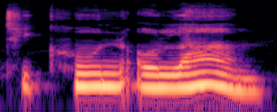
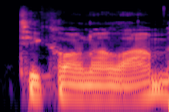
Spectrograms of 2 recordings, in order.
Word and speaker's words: Tikkun Olam: my ancestral tradition of Judaism, we call it Tikkun Olam, to repair the broken world.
